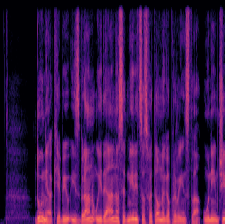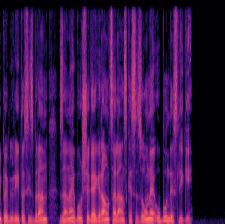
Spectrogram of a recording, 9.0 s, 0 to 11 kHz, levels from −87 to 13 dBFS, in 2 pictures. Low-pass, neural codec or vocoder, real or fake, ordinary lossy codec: none; vocoder, 22.05 kHz, 80 mel bands, Vocos; fake; none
